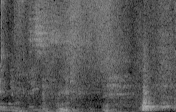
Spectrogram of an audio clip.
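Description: Voices of several people around a table, with short, broken bits of talk and murmuring rather than clear words. A louder voice comes in near the end.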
